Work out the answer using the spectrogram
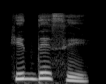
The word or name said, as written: ಖಿದ್ದಿಸೆ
